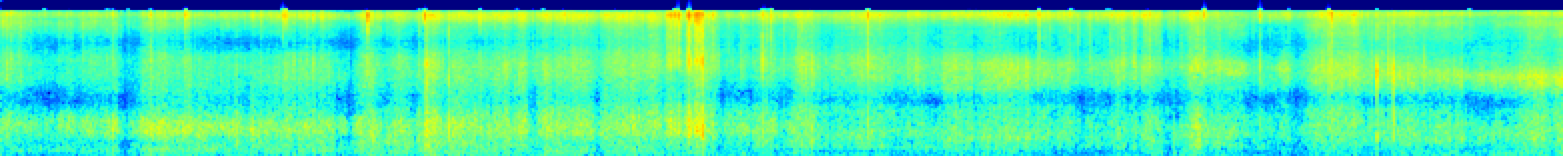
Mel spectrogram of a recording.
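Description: Fingertips tap and scratch white cotton gauze bandage wrapped over the ears of a binaural mic. The result is a dense, steady crackling and rustling with soft thumps and brief sharper taps.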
